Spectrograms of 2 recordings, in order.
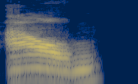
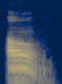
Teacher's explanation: the o, the diphthong o, is actually a plus u. · Shown in: second take · It's not aum, the word is om.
